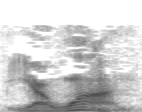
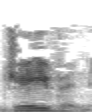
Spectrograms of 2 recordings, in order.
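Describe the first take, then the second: First: It begins with a Y sound and has W. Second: It begins with a J sound and has V. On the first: "in ancient times, it probably would have been pronounced Yawan" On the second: "or Javan in American pronunciation"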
